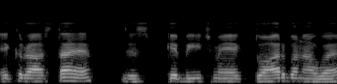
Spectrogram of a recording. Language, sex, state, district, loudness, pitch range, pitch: Hindi, male, Uttar Pradesh, Varanasi, -31 LUFS, 135-150 Hz, 140 Hz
